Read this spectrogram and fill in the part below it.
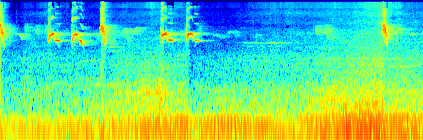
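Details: Olive-backed sunbird at night, recorded for training birds: a few short, thin high chips and twitters in quick pairs, then quiet with a low background hum.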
